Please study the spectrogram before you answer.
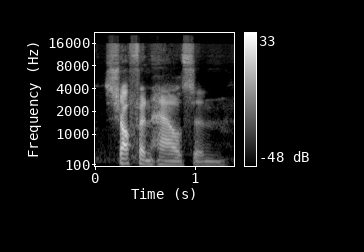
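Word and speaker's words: Schaffhausen: is something else you have to say there schoffenhausen correct yes you clearly you got the greatest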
